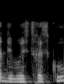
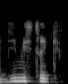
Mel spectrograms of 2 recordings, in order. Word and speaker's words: Dimitrescu: Euh, tiens, euh, euh, pour revenir sur notre Dimitrescu alors déjà, on ne dit pas Dimitrescu on dit Dimistric. Le U final ne se prononce pas.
